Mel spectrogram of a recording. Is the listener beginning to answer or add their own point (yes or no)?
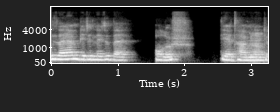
no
